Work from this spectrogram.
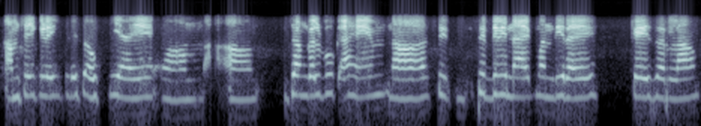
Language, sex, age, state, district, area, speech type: Marathi, female, 18-30, Maharashtra, Wardha, rural, conversation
